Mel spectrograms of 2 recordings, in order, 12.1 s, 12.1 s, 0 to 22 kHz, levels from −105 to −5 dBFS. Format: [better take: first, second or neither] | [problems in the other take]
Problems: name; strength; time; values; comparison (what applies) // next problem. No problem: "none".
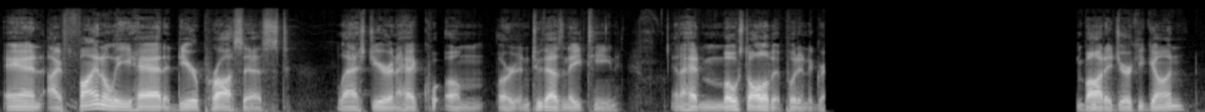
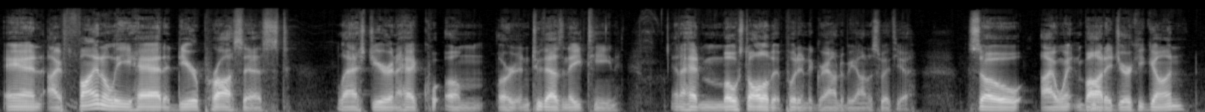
second | audio cutting out; at 8.5 s for 2.5 s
